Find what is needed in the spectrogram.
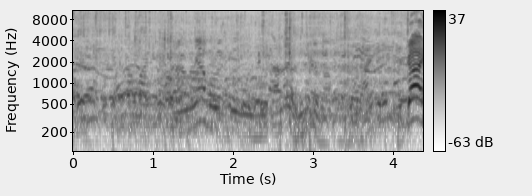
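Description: Several people talking at once in overlapping chatter, with no single clear voice.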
